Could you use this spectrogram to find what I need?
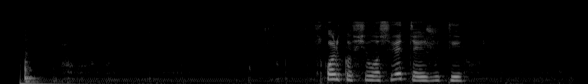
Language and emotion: Russian, neutral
